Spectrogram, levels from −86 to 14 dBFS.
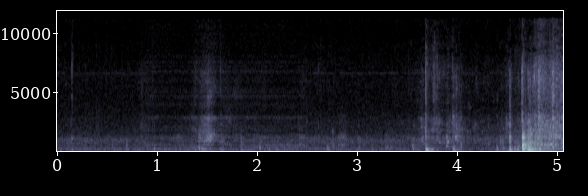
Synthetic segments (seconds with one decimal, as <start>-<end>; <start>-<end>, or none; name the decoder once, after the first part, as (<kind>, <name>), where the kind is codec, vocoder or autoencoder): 0.9-2.5 (codec, SNAC)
